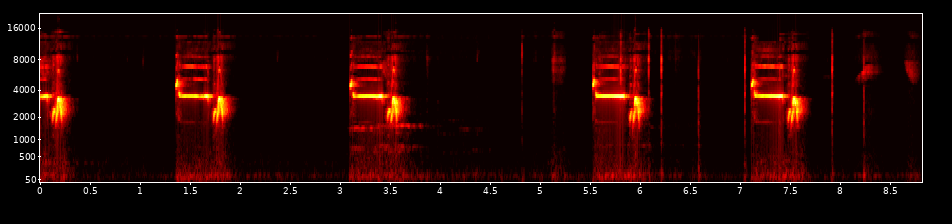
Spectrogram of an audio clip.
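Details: Male red prinia song used as a lure: five short phrases, each a high clear whistled note that drops into a buzzy, rasping trill, spaced one to two seconds apart with silence between.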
